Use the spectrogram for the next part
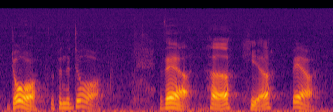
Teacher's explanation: in British, standard British, and a lot of British varieties, you drop the R and the vowel becomes longer. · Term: non-rhotic English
